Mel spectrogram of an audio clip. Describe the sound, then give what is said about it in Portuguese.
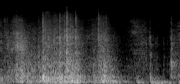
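A window roller shutter being opened, a continuous rattling, scraping clatter of slats that swells and dips unevenly for under two seconds, with no voices. “Deu-me só um segundo que eu vou aqui abrir o store.”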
